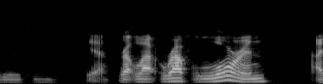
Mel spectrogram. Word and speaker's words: Lauren: Yeah, Ralph Lauren.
